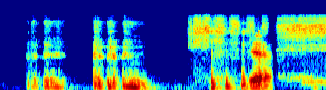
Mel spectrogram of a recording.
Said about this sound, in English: I'm just trying to hide that cough.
